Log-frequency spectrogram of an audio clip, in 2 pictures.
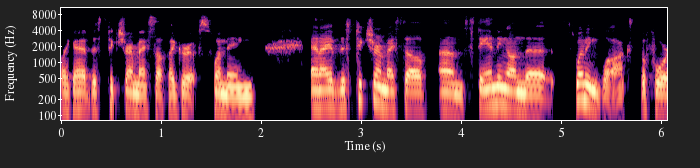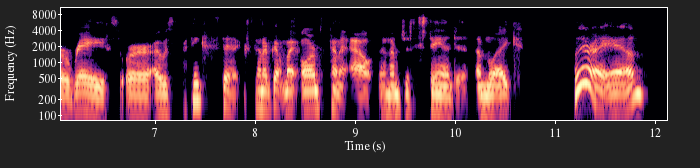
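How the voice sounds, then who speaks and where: Against a quiet background, a man with an American accent talks at a fairly quick pace, his fairly high pitch showing ordinary variation and his loudness very even, in a dry, close sound with no echo. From Northeast Texas (Longview). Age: 40s. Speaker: pastor. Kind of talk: interview. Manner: halting, many fillers.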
